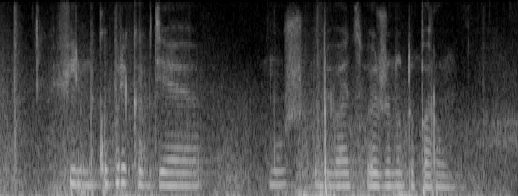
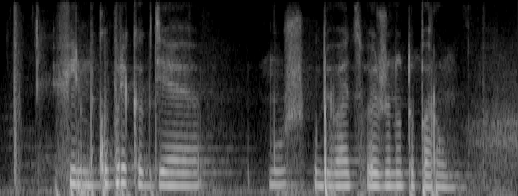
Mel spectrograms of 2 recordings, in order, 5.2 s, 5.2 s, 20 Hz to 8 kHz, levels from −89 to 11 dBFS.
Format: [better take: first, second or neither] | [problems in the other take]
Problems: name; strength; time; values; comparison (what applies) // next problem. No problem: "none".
second | background sound (Thunder / Rain); 6 dB below the speech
